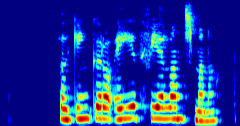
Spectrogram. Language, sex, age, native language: Icelandic, female, 18-19, Icelandic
